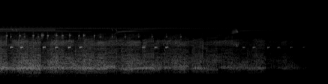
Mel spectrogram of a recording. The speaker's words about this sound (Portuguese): canção para Londrina com a paisagem sonora Sinfonia dos Sapos, de Janete Alhauli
